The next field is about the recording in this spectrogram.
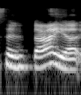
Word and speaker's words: Cinthya: Well, the reason it says Cynthia is because I spell it a little bit differently than most.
